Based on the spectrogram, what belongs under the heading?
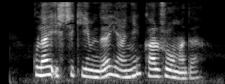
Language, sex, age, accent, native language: Uzbek, female, 25-34, Andijon, Uzbek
